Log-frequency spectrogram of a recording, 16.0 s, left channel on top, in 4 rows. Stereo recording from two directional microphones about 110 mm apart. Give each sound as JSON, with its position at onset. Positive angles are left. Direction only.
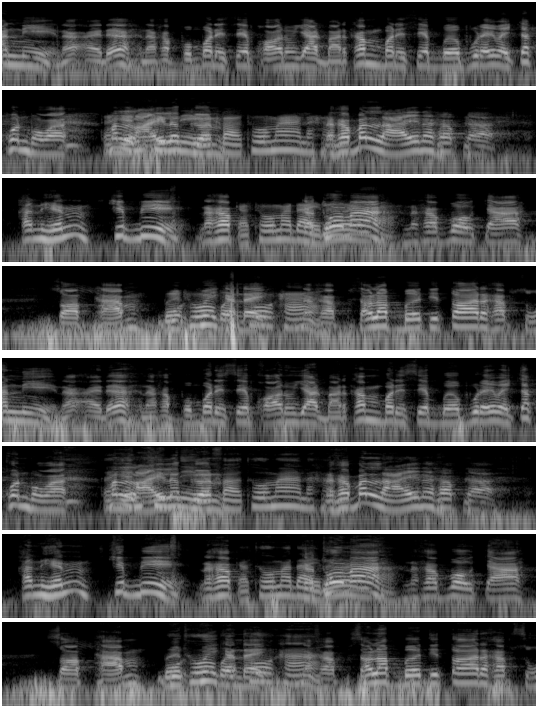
{"t": 0.0, "sound": "speech", "side_deg": -35}
{"t": 9.7, "sound": "speech", "side_deg": -20}
{"t": 10.2, "sound": "speech", "side_deg": -35}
